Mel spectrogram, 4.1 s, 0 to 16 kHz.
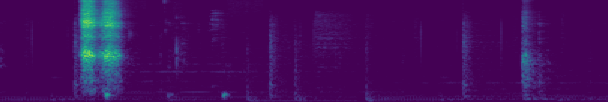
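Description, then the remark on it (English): A twenty-sided die is tossed into a tray with a sharp clatter, then tumbles and bounces in a series of scattered, fading clicks before settling on an 8. Fairly quiet, with no talking. “I'm gonna roll in this tape.”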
